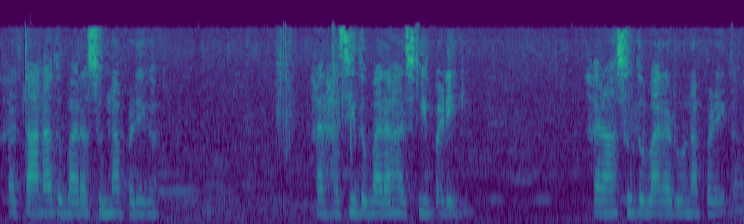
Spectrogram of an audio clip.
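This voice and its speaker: A woman's voice: mid-range voice, lightly acted. An actress playing a young woman who pleads with her older partner, mixing Hindi and English in her speech. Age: young adult. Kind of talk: film dialogue.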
